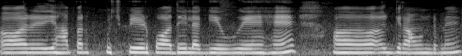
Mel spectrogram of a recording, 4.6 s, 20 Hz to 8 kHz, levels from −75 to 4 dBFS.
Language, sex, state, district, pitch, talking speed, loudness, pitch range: Hindi, female, Chhattisgarh, Bilaspur, 220 Hz, 145 wpm, -12 LUFS, 215-225 Hz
